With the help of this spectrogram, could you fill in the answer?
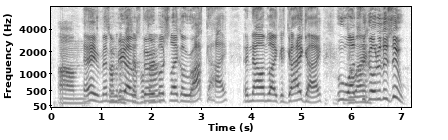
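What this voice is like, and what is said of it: Imitates another person's voice. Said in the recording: “The worst part of your fandom of Sly Stallone is that accent.”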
